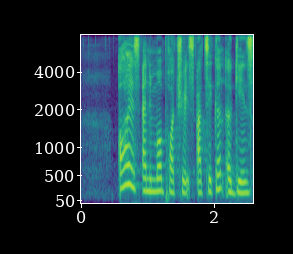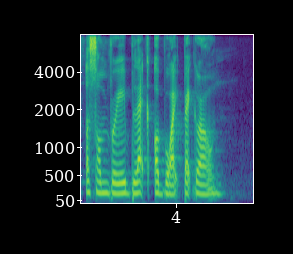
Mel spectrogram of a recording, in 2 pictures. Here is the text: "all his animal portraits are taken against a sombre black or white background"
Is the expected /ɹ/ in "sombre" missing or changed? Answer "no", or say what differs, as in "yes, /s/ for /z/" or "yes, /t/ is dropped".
no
